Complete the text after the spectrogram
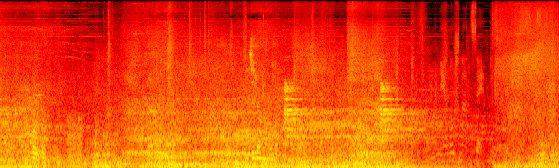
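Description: Spell effects crackle and whoosh during a fantasy battle.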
